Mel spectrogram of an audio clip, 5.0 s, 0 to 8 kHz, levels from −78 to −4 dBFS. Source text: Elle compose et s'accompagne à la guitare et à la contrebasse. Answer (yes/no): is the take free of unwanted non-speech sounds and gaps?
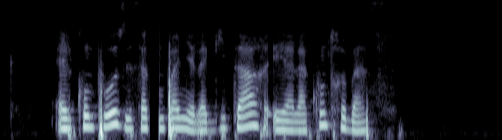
no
